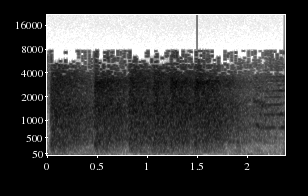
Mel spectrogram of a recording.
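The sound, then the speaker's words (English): Gunfire from lookouts posted up a canyon: a loud, dense volley of overlapping cracking shots that blur into one continuous roar before easing off slightly at the end. “The lookouts posted farther up the canyon opened fire.”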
